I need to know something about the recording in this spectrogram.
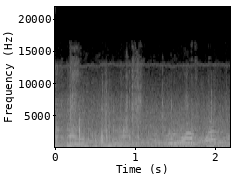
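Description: Several short, pitched bird calls.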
